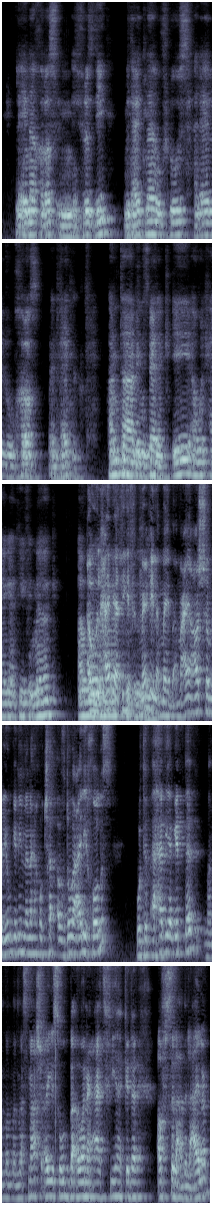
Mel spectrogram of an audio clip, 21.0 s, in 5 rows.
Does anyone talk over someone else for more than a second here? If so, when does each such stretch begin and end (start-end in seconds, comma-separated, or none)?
10.1-11.4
